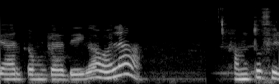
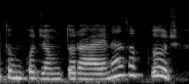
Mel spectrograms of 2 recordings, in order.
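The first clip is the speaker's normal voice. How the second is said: usual speaking voice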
